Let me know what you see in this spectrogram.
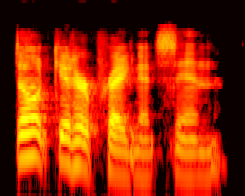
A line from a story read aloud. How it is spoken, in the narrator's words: Hugh said earnestly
